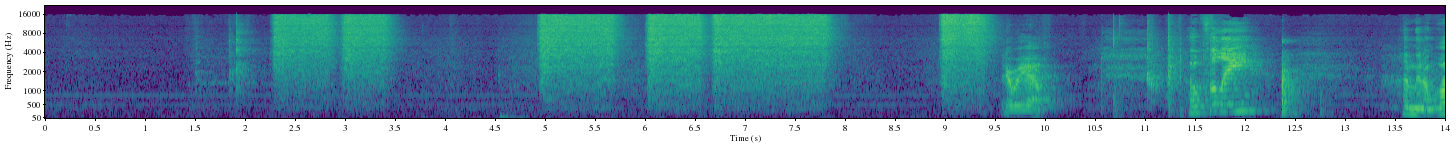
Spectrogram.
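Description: Redken Triple Take 32 aerosol hairspray sprayed onto hair in five hissing bursts, short ones of about half a second and a long one of about two seconds past the middle.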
